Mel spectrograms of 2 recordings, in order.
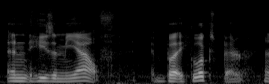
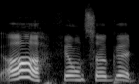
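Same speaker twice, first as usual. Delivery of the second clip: higher, louder mock relief; voicing healed teammate; 6 semitones higher, 8 dB louder than usual. Player voices his healed Whisker Death, mock relief. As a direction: give the healed creature a big relieved "oh". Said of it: "he's like".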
